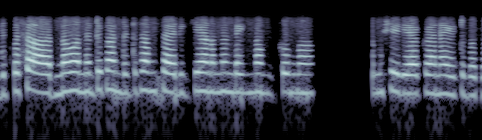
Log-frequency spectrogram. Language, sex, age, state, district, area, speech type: Malayalam, female, 30-45, Kerala, Thrissur, urban, conversation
